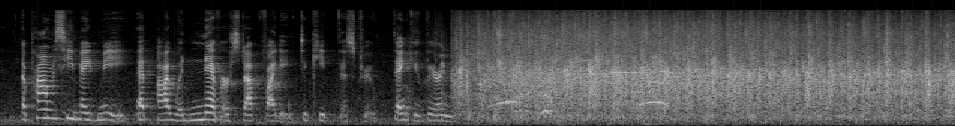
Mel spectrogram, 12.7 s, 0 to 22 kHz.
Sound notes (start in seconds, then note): 9.9 applause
